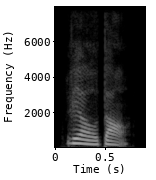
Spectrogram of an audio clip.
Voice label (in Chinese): "料到", Chinese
